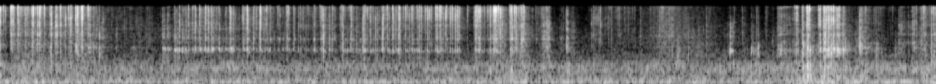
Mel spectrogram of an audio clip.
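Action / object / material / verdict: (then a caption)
scrape / bar soap scraped with a small metal blade / soap / none. A small metal blade scrapes cubes off a dry, solid black Korean bar soap that has been scored into a grid. The result is quiet, dry, bright scraping and crackling in uneven bursts, with short, sharp grains of sound that fade almost instantly.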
